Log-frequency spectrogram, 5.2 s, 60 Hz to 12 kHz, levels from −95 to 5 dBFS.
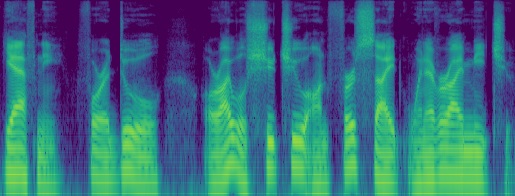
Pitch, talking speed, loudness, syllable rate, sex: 100 Hz, 185 wpm, -20 LUFS, 4.1 syllables/s, male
